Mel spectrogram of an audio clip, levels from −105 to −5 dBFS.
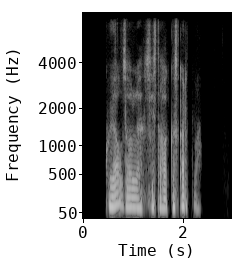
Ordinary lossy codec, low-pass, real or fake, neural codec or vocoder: AAC, 48 kbps; 7.2 kHz; fake; codec, 16 kHz, 6 kbps, DAC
